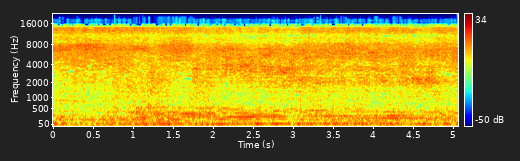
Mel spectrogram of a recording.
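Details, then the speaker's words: Honda Click 125 scooter, rebuilt after it was noisy and burning oil: the engine ticks over steadily but slow and lazy. The idle is low and still needs tuning, though the engine is now quiet. "medyo mababa yung Menor Pero mamaya na yon it- tune natin to ng maayos yung Menor oobserbahan ko lang muna"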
